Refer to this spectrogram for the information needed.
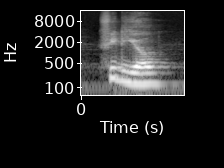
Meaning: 1. video, movie (regardless of medium) 2. videotape 3. video, video signal or the visual element of a medium 4. movie which is on a video tape 5. video recorder
- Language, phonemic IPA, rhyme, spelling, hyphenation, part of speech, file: Dutch, /ˈvi.di.oː/, -idioː, video, vi‧deo, noun, Nl-video.ogg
